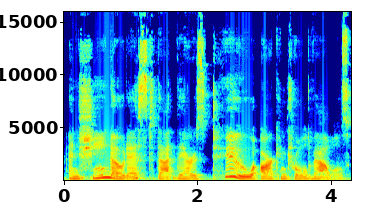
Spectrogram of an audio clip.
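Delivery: ordinary talk, nothing marked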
